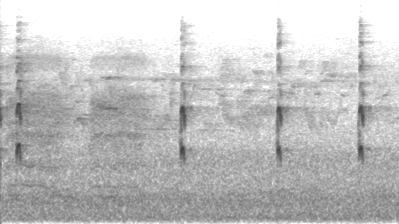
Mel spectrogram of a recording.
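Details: Common moorhen calling single abrupt, clipped notes roughly once a second, with a faint low murmur between them.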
